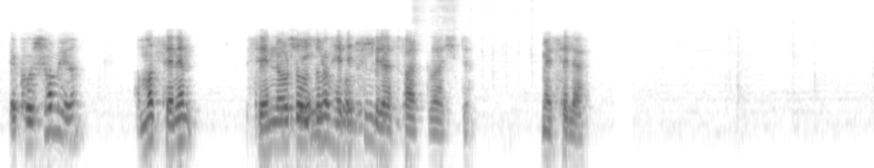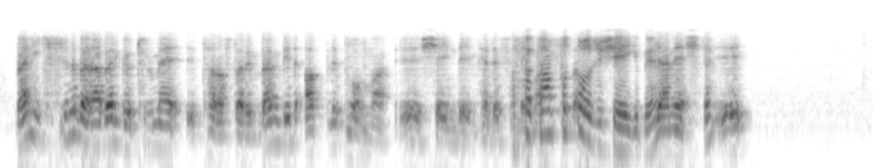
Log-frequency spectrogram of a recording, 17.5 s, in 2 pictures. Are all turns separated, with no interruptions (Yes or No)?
No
